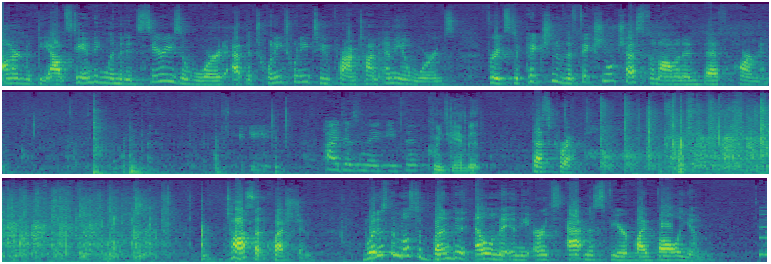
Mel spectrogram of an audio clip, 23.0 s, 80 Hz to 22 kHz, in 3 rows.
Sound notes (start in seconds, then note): 13.5 audience applauds; 22.7 buzzer beeps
